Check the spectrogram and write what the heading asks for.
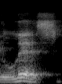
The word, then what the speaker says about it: Lys: I say Lys, but some people would say Lys, and that would be just as correct.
